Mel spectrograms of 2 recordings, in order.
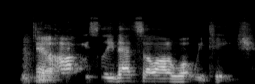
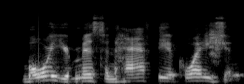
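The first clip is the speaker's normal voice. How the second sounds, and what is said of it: Old Southern accent. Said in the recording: “in an old Southern accent, goes”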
